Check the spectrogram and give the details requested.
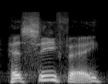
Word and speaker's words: Recife: The R is silent. Recife, which Aiko and I visited when Tim was, our youngest son, was working down there.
